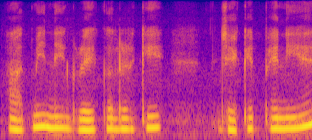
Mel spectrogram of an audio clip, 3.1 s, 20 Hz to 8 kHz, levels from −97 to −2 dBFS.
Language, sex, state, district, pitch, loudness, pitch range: Hindi, female, Arunachal Pradesh, Lower Dibang Valley, 180 Hz, -15 LUFS, 170-195 Hz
